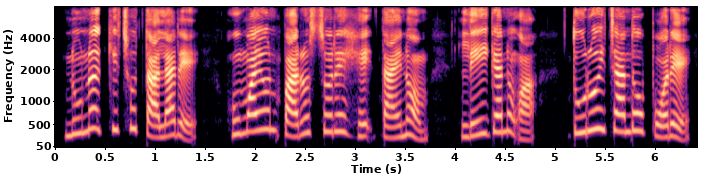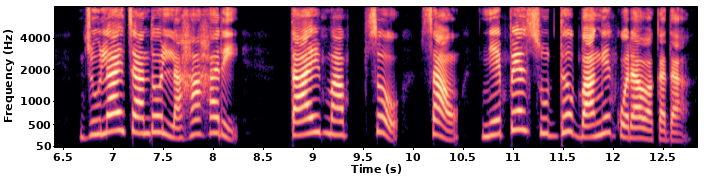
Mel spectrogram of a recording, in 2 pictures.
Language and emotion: Santali, neutral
